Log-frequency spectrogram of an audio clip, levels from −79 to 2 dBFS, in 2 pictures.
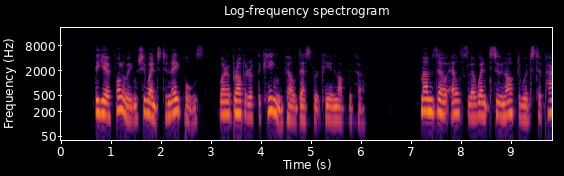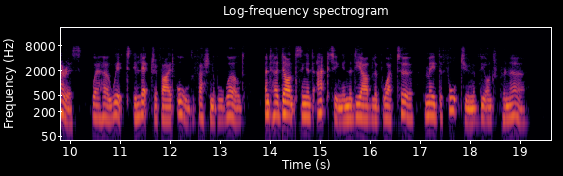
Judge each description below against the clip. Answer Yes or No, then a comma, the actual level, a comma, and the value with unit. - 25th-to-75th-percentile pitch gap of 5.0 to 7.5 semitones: No, average, 4.6 semitones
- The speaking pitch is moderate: Yes, medium, 150 Hz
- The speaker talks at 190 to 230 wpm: No, average, 150 wpm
